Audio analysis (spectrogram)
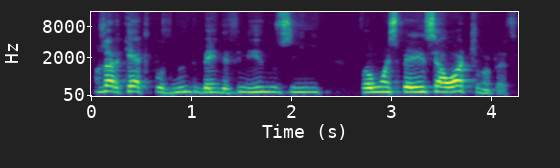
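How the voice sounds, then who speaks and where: A man's voice: high voice, fairly quick, dark tone. A man, an actor, chatting casually in a live interview about his career, often restarting his sentences. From southern Brazil. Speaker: actor guest.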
